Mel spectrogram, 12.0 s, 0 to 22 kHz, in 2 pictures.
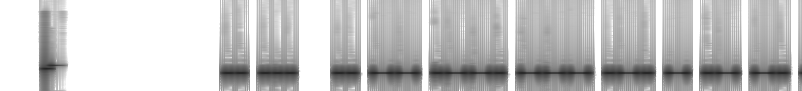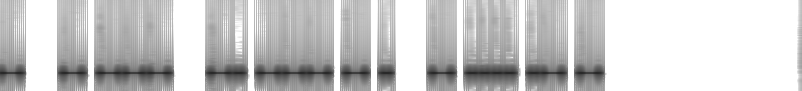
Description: Morse code, heard as a keyed tone, about 26 wpm, 700 Hz. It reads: IS IMPORTANT TO NOTE THAT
